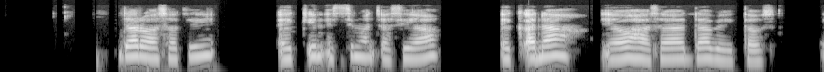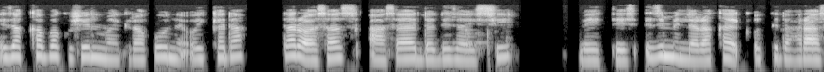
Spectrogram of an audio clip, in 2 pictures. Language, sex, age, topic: Gamo, female, 25-35, government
